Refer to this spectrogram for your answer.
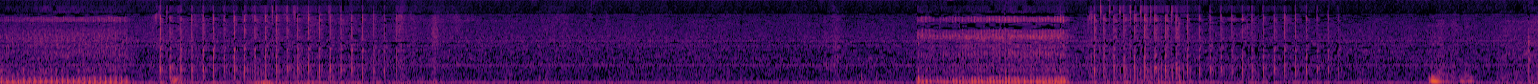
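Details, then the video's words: Sleeping Boxer dog snoring with lips flapping: two deep, rumbling snore bursts, each followed by a run of rapid, fluttering lip flaps, with a quiet room hum between them. "Boxer dog snoring lips-a-flapping"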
